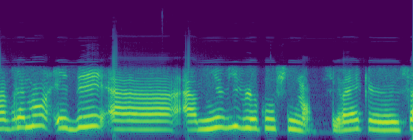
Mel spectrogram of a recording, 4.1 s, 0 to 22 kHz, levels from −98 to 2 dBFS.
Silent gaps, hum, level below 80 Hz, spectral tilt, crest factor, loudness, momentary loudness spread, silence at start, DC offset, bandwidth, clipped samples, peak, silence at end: none; none; -74 dBFS; -8.5 dB/octave; 12 dB; -14 LUFS; 3 LU; 0 s; under 0.1%; 4.8 kHz; under 0.1%; -2 dBFS; 0 s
